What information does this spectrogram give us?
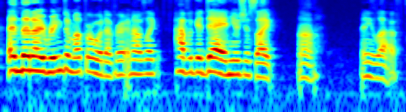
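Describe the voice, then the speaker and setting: A young woman co-hosting a podcast, chatting casually and telling work stories, acting out what people said and trailing off softly at times. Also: medium pitch, fairly even intonation, fast talker, clean tone. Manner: storytelling, acts out quotes, trails off softly. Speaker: podcast co-host. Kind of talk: casual chat.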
